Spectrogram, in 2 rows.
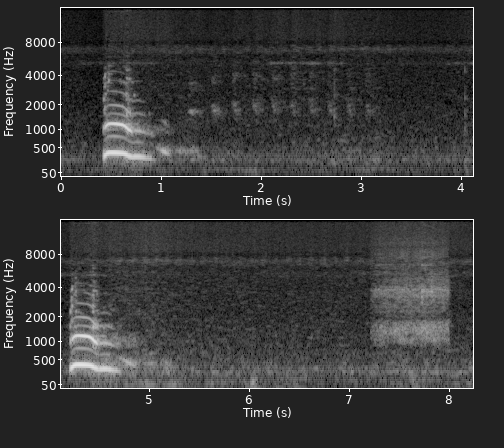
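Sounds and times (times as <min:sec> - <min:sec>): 
owl hooting: 0:00.4 - 0:03.0, 0:04.2 - 0:05.3, 0:07.2 - 0:08.1.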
